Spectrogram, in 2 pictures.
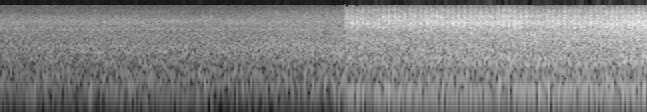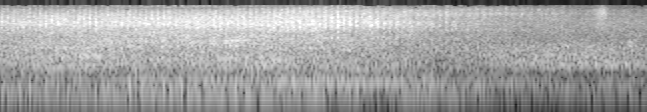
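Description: A road vehicle driving past: engine and tyre noise swelling from about two seconds in, loudest around five to six seconds, then fading.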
